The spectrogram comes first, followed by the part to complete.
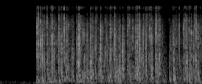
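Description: A plastic sweets bag crinkling and rustling as it is handled, a dense crackle that starts suddenly about a third of a second in.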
